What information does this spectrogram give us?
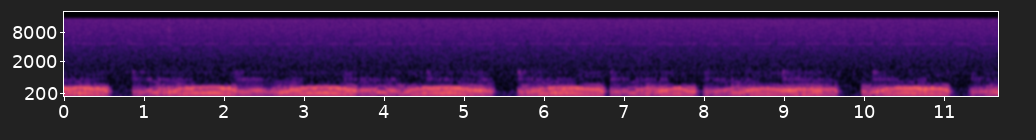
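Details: Wild male pigeon in Israel calling after finally finding a mate: deep, arched cooing phrases repeated roughly every one and a half seconds with brief gaps, a low harmonic-rich voice throughout.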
